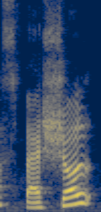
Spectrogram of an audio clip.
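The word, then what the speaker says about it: special: तो, यहां पर पढ़ा स्पेशल, सोशल, ऑफिशियल बड़ी-बड़ी स्पेलिंग्स में यह वाला पैटर्न हमको मिलेगा।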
